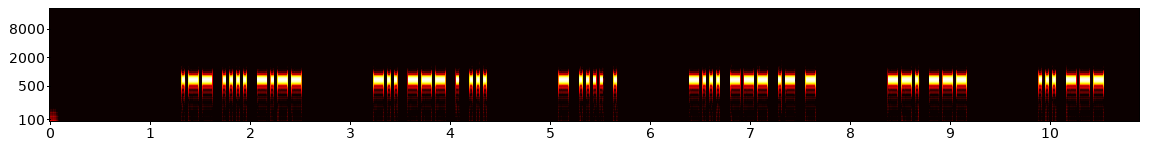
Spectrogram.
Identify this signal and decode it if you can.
Morse code, heard as a keyed tone, about 36 wpm, 700 Hz. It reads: WHY DOES THE BOAT GO SO
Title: 3x Word-Spacing - Sentences from Top 500 Words - 35wpm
